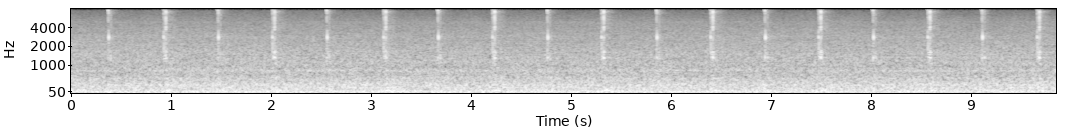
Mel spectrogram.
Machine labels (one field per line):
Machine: valve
